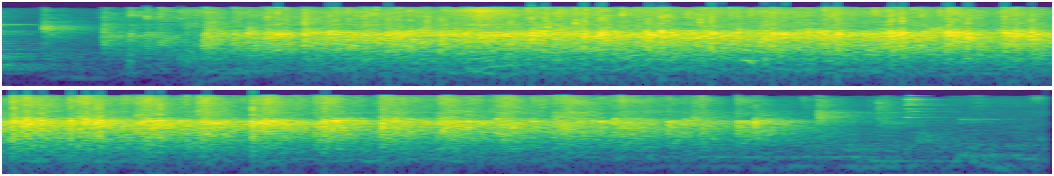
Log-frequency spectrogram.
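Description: A crowd applauds loudly in an echoing hall.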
